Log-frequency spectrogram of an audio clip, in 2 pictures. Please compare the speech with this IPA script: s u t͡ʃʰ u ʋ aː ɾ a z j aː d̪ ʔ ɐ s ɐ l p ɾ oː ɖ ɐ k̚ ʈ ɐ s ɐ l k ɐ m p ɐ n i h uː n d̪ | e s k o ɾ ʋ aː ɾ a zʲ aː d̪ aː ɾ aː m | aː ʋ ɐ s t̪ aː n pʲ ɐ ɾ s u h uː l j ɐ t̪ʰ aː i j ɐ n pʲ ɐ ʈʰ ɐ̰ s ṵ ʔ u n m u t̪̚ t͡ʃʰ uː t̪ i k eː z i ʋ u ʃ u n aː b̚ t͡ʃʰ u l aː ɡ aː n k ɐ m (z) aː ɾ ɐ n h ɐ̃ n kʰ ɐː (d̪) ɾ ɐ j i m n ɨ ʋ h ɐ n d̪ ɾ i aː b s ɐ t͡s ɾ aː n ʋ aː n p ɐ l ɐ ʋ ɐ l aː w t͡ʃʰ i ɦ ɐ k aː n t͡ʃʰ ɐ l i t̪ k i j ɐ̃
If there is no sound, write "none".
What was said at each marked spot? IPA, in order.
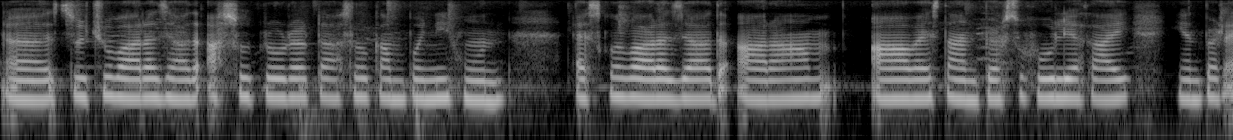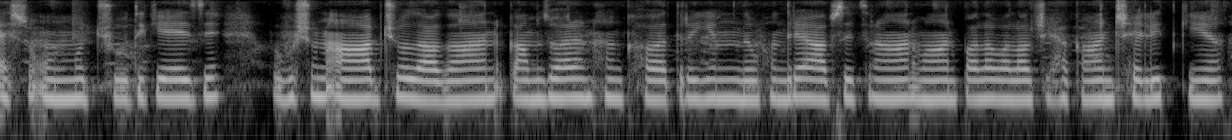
z, t̪

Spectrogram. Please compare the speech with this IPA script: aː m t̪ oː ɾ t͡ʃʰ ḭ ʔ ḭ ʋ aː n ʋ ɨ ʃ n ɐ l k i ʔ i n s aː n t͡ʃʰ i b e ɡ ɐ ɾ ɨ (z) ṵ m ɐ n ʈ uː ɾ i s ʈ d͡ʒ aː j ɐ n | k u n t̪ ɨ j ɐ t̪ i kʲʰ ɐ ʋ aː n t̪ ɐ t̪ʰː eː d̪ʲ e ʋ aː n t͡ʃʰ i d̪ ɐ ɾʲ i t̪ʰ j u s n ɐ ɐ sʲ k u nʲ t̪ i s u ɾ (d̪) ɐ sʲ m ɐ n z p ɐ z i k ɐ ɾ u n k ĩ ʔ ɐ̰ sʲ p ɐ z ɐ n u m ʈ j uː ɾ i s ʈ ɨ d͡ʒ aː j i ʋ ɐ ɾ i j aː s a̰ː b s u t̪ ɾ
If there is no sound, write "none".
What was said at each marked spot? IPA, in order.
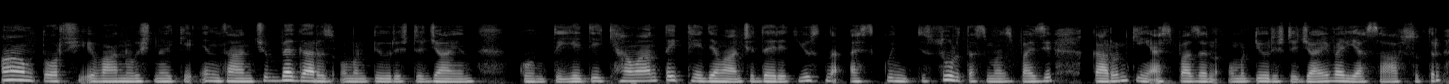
z, t̪

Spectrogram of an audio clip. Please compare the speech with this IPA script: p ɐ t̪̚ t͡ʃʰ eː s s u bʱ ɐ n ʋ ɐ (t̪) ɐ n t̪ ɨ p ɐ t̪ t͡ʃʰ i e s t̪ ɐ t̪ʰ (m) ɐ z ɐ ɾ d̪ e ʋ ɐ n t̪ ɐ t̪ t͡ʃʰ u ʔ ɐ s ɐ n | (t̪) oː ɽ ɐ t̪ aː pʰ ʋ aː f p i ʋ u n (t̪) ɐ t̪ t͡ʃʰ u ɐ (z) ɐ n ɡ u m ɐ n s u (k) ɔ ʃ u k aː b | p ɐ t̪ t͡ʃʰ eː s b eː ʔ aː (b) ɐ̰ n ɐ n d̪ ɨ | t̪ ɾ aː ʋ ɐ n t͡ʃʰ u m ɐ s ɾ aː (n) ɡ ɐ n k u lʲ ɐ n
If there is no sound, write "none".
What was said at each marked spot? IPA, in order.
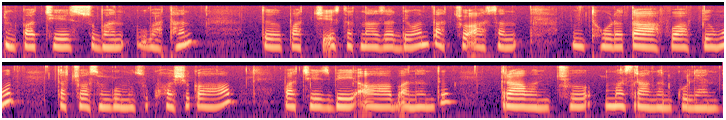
t̪ʰ, n, t̪ʰ, t̪, s, kʰ, b, ŋ

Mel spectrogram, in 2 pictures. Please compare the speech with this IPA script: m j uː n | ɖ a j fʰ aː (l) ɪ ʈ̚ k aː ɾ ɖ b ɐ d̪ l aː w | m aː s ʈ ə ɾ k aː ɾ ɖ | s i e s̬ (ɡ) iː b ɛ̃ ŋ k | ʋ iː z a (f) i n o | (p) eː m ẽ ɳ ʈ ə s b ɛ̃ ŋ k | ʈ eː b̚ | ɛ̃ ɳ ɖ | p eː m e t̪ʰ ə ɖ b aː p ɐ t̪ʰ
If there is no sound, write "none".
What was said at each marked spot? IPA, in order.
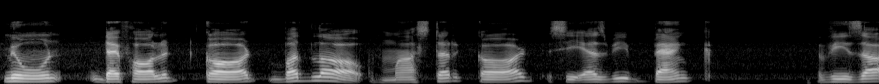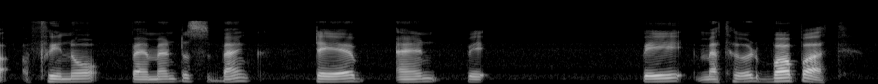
l, b, f, p

